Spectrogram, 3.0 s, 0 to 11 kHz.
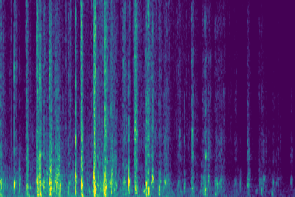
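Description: Horse hooves clip-clop in a quick, steady rhythm of sharp knocks, growing fainter toward the end, with no voices. A horse named Solomon and its rider are racing against cross-country runners in the 1980 race in a small British town.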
